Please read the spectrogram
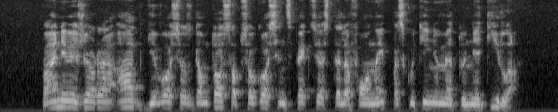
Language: Lithuanian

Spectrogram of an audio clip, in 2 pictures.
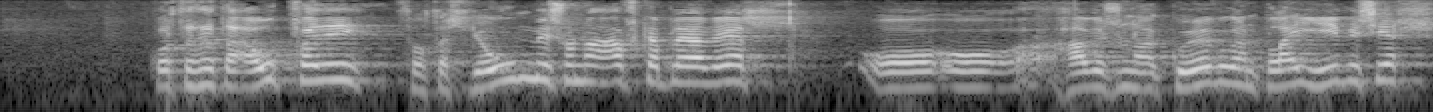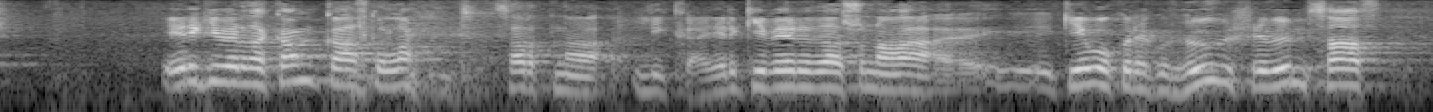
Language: Icelandic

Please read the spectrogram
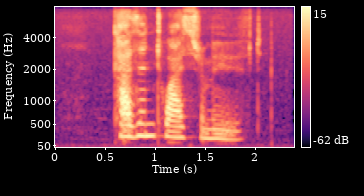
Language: English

